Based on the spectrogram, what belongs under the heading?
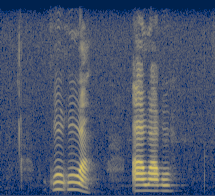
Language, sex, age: Northern Sotho, female, 18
